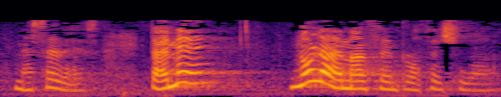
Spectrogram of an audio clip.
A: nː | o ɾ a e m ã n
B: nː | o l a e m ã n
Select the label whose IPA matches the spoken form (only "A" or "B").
B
